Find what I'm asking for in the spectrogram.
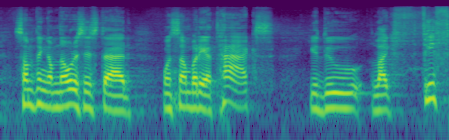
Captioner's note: none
